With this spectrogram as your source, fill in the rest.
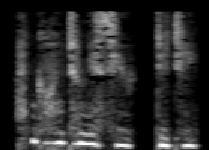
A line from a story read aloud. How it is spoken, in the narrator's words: she whispered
